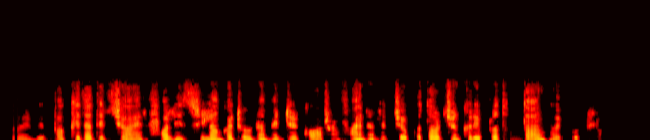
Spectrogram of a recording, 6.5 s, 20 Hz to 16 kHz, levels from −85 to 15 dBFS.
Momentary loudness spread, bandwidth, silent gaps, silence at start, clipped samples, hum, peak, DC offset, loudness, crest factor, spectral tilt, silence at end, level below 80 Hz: 12 LU; 7 kHz; 0.66-0.70 s, 3.88-3.93 s, 5.63-5.71 s, 5.81-5.86 s; 0.15 s; under 0.1%; none; -6 dBFS; under 0.1%; -26 LUFS; 22 dB; -6.5 dB/octave; 0.55 s; -60 dBFS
